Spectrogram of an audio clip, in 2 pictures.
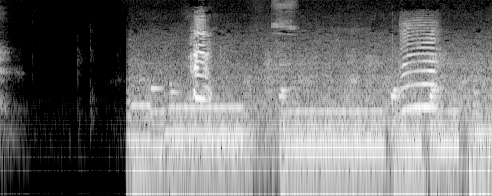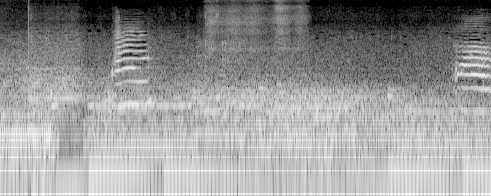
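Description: Cat meows from the video game Stray: several short cries, each rising and falling, over a steady droning game soundtrack that starts after a moment of silence.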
